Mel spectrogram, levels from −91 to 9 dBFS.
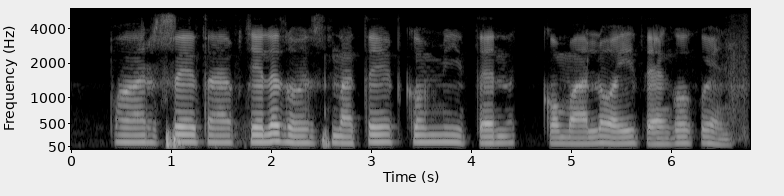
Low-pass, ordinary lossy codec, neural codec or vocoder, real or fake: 5.4 kHz; none; none; real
